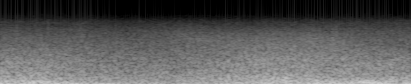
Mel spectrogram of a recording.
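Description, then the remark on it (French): Steady, loud wind buffeting the microphone, a slightly northerly wind on a beach at Saint-Leu, a continuous low rumbling roar with no pauses and no voices. “il y a, ouais, si, si, il y a du vent, vent un peu nord, c'est ça.”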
